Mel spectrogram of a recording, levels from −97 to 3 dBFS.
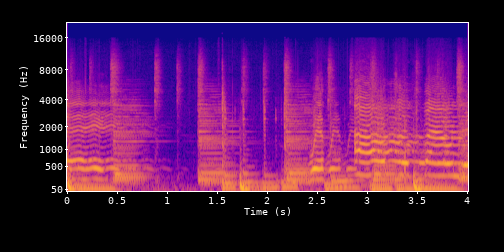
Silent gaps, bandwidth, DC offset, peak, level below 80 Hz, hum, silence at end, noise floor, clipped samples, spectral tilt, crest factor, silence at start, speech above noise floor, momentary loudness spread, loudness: none; 13.5 kHz; under 0.1%; -10 dBFS; -30 dBFS; none; 0 s; -45 dBFS; under 0.1%; -5 dB/octave; 12 dB; 0 s; 25 dB; 13 LU; -22 LUFS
